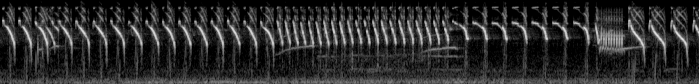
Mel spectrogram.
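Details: A Yorkshire canary pours out a continuous fast trill of sharp downslurred notes, speeding up in the middle. A brief buzzy burst comes near the end, followed by a few clear falling whistles.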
